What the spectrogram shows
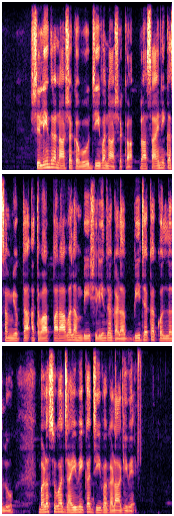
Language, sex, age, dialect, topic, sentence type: Kannada, male, 18-24, Mysore Kannada, agriculture, statement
